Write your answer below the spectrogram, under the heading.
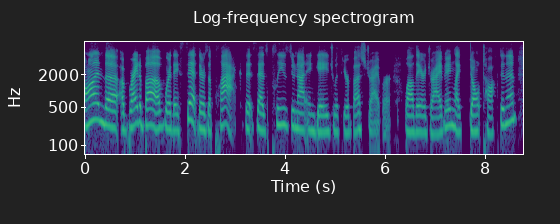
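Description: A woman's fairly high, bright, sharp voice comes through dry and close with no echo, on a very clean recording with a silent background. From North Carolina (Chapel Hill). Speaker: podcast guest. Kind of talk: casual chat.

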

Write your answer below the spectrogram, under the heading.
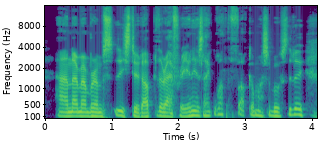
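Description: On a very clean, dry, close recording with no echo and a silent background, a man with a Northern Irish accent speaks very fast at a medium pitch with fairly even intonation. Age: 30s. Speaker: retired rugby player, pundit. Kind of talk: casual chat. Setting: studio.

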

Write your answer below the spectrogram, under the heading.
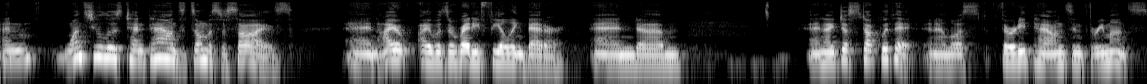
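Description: A woman at medium pitch uses lively intonation in a plain, everyday voice. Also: fairly slow pace. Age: 50s. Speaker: health coach and chef. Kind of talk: casual interview.

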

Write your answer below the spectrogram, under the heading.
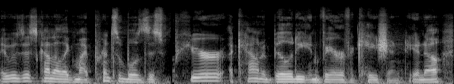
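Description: This man talks in a normal speaking voice, keeping his intonation fairly even. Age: 30s. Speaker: jiu-jitsu practitioner. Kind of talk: interview. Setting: studio. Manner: casual, filler-heavy.

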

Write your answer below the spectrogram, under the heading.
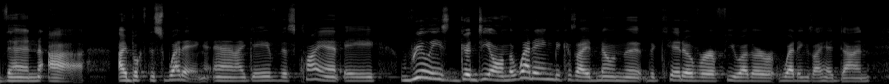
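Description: In an ordinary speaking voice, a woman talks at a medium pitch and moderate pace with ordinary pitch variation, in a very clean recording with a silent background. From southwestern Pennsylvania. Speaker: photographer. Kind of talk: casual chat. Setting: studio.

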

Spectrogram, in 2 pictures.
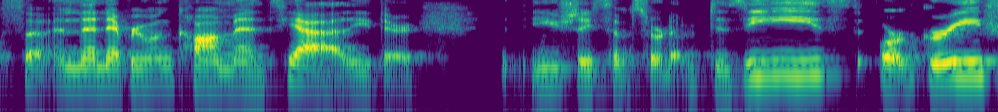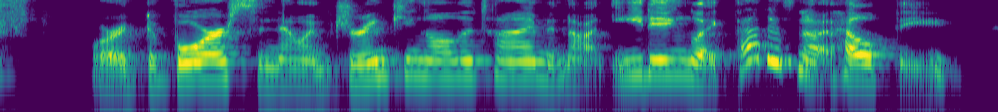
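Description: In a quiet background, a woman with an unremarkable speaking voice talks at a moderate pace, her pitch varying in an ordinary way. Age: 30s. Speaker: intuitive eating counselor. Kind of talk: casual chat.

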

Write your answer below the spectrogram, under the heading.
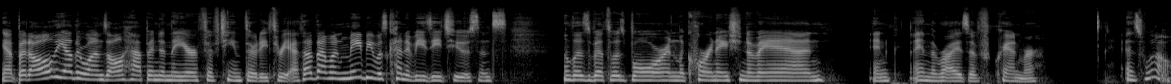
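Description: Heard on a very clean recording with a silent background, a woman with a normal speaking voice talks at a fairly quick pace with lively intonation. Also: medium pitch for a woman. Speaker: podcast host. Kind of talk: casual chat.

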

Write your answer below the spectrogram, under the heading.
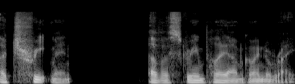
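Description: With no echo at all, the man's voice comes across dry and close. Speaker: novelist. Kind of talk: casual chat. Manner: animated.

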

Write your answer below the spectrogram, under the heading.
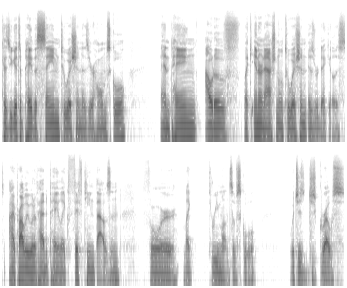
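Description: At a moderate pace, a man speaks with a very deep, low pitch and fairly even intonation on a very clean recording with a silent background. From US Midwest (Stoughton, Wisconsin). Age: 20s. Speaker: accounting student. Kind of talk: casual chat. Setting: studio.

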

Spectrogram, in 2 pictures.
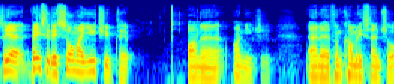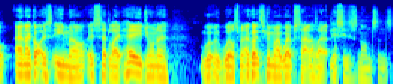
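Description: A man talks at a very fast pace. He speaks with a Cumbrian accent. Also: medium pitch for a man, ordinary pitch variation. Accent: Cumbrian northern English. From northern England, Lake District. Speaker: comedian. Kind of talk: casual chat.

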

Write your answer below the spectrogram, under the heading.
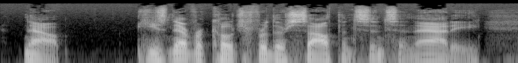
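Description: The recording is very clean with a silent background and a dry, close sound with no echo, carrying a man's fairly low voice. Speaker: sports columnist and radio co-host. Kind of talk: casual chat. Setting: studio. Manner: quiet, volume goes up and down.

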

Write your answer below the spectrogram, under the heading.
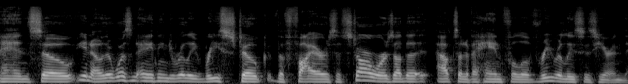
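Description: Recorded very cleanly with a silent background, a man with an ordinary speaking voice and a medium pitch moves at a fairly quick pace with hardly any pauses and ordinary pitch variation. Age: 30s. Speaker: podcast host. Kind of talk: solo monologue podcast.

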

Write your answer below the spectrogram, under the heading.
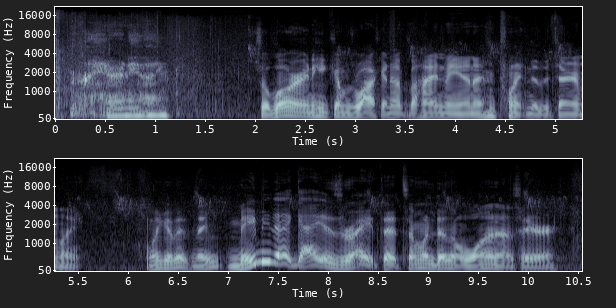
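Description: Against noticeable background noise, a man with an Upper Midwest accent speaks at a medium pitch and a moderate pace, with lively intonation. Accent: Upper Midwest American. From northern Minnesota. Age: 50s. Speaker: hunting show host. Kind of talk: storytelling monologue. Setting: in his workshop.

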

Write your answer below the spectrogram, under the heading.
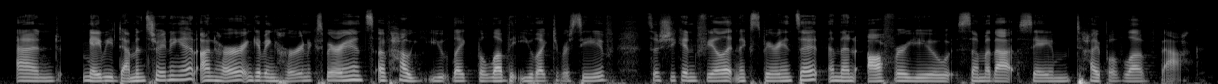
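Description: A woman at a moderate pace with fairly even intonation, on a very clean recording against a silent background. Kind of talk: casual chat. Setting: at a family home in Florida. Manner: quiet.

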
